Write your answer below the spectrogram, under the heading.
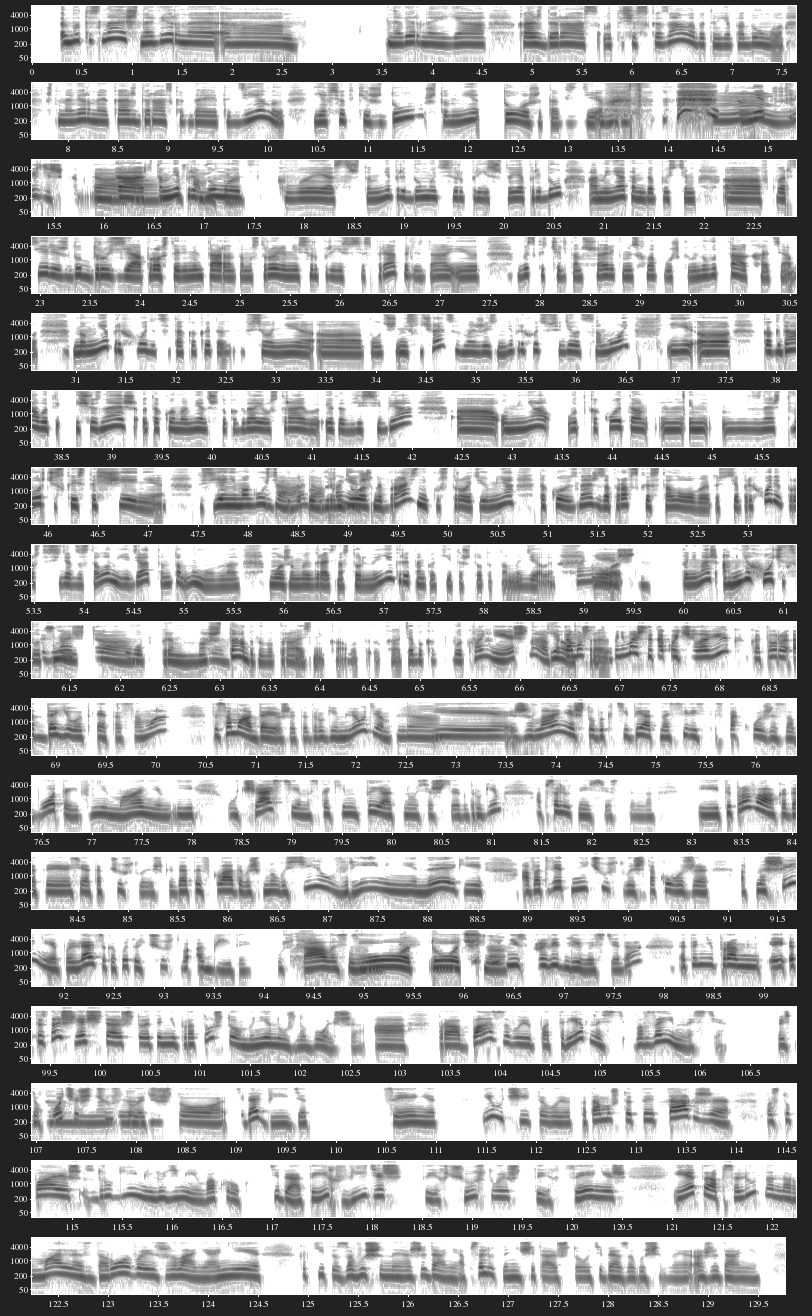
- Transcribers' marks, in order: swallow; stressed: "тоже"; chuckle; surprised: "М"; lip smack; tapping
- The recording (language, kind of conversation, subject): Russian, advice, Как справиться с перегрузкой и выгоранием во время отдыха и праздников?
